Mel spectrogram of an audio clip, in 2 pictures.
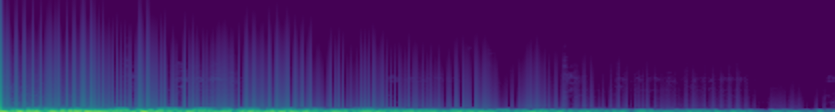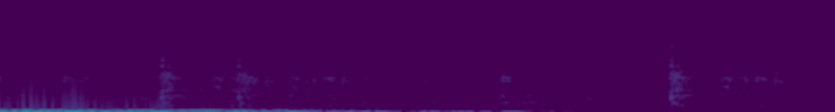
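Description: A deep, low rumble that fades away over about four seconds into silence, with a few faint clicks.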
